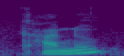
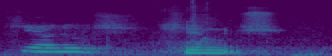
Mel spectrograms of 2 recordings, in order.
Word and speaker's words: Kianush: And his name is Kanush. Am I pronouncing that right? Kianush. There you go.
